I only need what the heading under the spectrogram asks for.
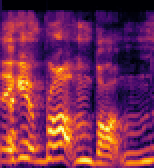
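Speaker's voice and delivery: English-accented voice.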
